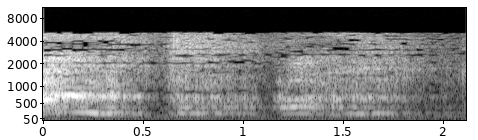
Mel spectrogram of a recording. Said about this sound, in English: Quiet, peaceful. Except for the occasional roar of protest that comes from the throat of Sultan, the untrained lion that Victor Parnell had vowed he would break.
